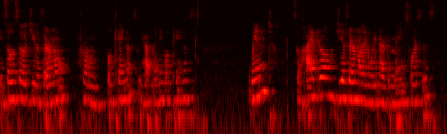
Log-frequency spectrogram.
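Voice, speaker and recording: Amid audible room echo and noticeable background noise, a woman keeps a moderate pace. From Costa Rica. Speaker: climate and e-mobility advocate. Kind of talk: conference talk.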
